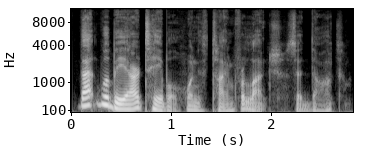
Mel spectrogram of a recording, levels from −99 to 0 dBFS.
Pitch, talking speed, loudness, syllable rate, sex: 115 Hz, 255 wpm, -20 LUFS, 5.3 syllables/s, male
